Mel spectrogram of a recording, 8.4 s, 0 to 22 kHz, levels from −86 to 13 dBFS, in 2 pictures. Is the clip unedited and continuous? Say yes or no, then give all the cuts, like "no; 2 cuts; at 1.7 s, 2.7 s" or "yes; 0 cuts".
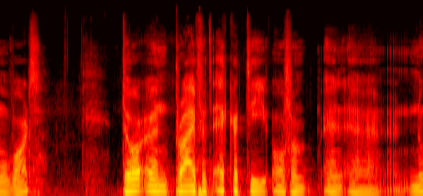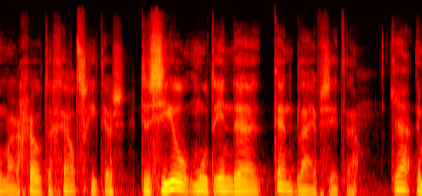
no; 1 cut; at 5.6 s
